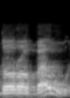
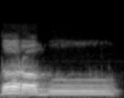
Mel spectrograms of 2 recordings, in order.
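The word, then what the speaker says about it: ضَرَبُ: Dan kalau kita perhatikan cara baca dorabu, ya, bnya tidak lagi fathah, bukan dorobau, tetapi dorobu.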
